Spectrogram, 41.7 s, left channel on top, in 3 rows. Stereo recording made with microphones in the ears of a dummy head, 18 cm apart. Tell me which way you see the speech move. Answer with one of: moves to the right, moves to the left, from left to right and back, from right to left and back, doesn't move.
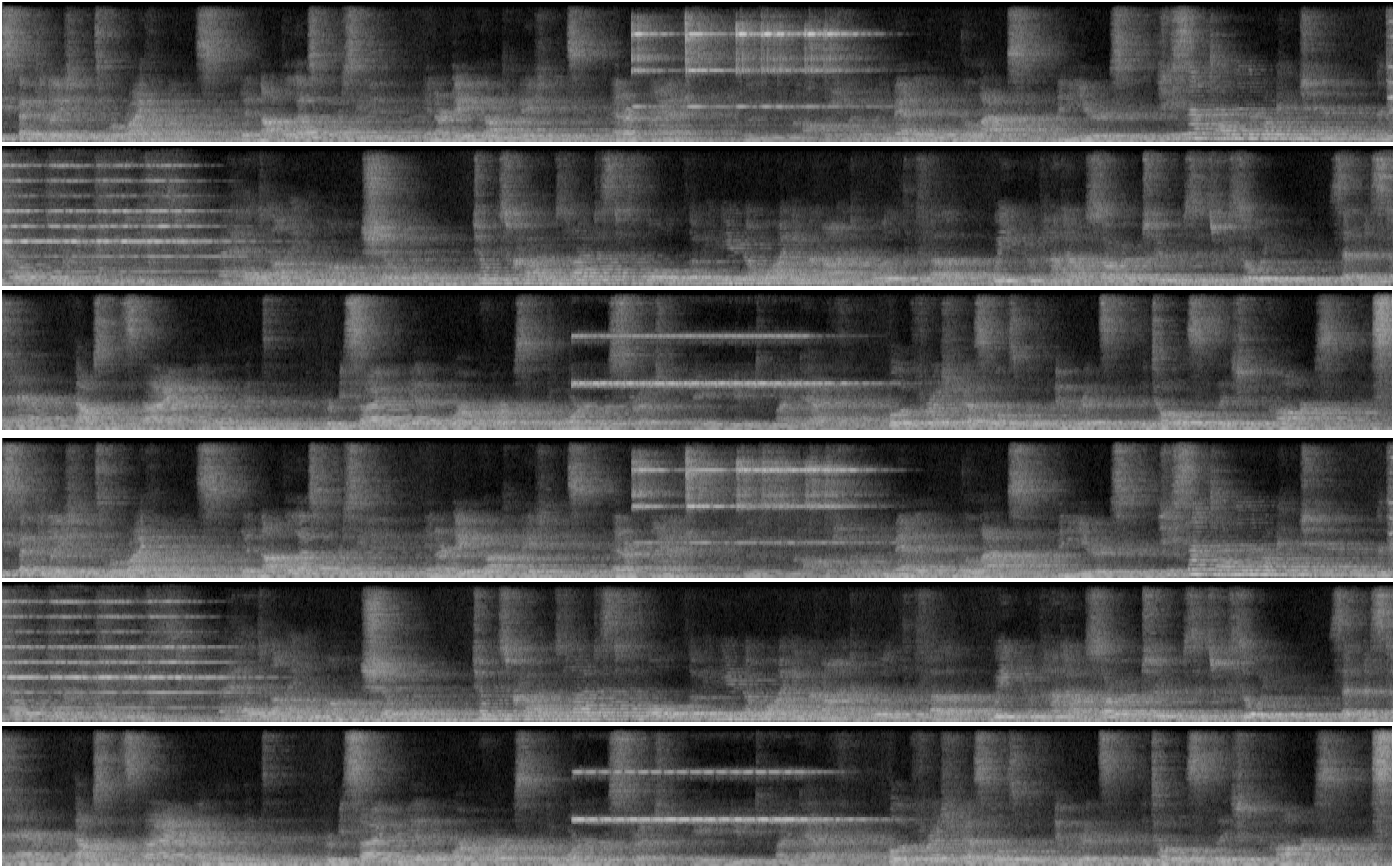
moves to the right.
